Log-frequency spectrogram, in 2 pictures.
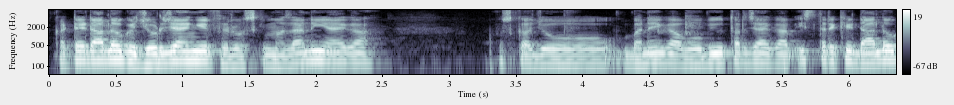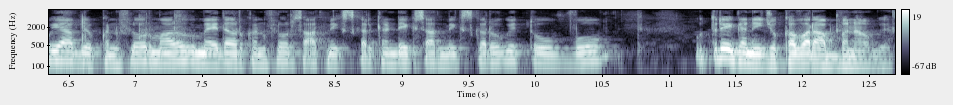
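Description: A man's voice: mid-range voice, steady tone, brisk, a little hiss or hum. A man narrating a home cooking tutorial, giving plain step-by-step instructions and repeating key phrases. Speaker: home cooking channel host.

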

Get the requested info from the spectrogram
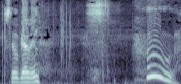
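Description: A man's voice: high voice, wildly swooping pitch, drawn-out words, dull audio. A young man, chatting breathlessly into a phone camera while hiking a rainy hilltop. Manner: breathless, chatty, laughing between remarks. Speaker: vlogger. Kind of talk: casual travel vlog narration. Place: outdoors on a rainy misty hilltop. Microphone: phone camera at arm's length.

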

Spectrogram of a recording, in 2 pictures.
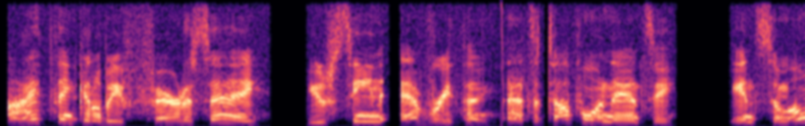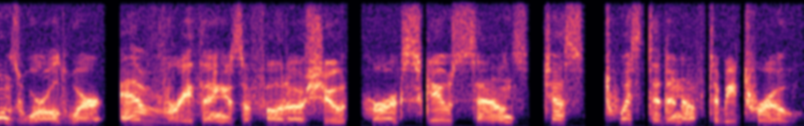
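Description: A man's voice: on the high side, animated, moderate pace, bright, forceful tone, no echo, rough recording. A man playing a supportive, easygoing young boyfriend with a wry, teasing manner in a detective video game. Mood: playful, encouraging. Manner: teasing, encouraging. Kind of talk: video game dialogue acting, phone conversation.

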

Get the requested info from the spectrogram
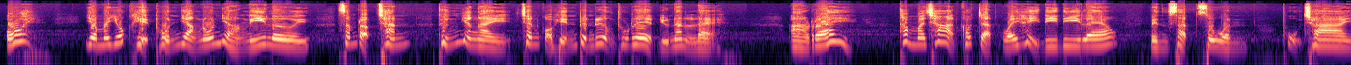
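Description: A woman's voice: on the high side, lively intonation, normal speed, darkish tone, pitched above the performer's own voice, close to an everyday voice. A woman voicing a stern, old-fashioned grandmother who scolds with indignation, in a Thai audiobook reading. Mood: scolding.

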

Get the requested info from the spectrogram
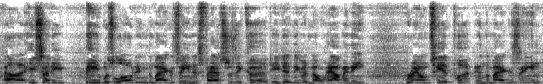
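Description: A man in his sixties with an American accent, recounting events as an interview guest in a sober, halting, matter-of-fact way. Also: medium pitch, level tone, fairly bright tone. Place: news bureau studio, replayed on a TV in a room. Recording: distant TV filmed off screen, clear noise.

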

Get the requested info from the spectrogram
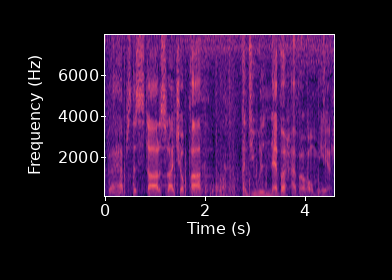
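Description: Grave, low-voiced scholar-warrior. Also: male voice, very animated, gravelly, background noise, exaggerated voice. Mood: musing. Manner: measured, eloquent, theatrical. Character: worldly, thoughtful Middle Eastern scholar-warrior, grave and poetic. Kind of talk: dramatic video game acting.

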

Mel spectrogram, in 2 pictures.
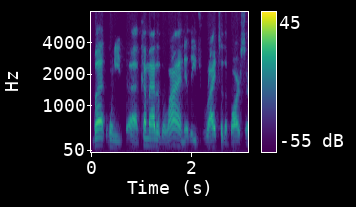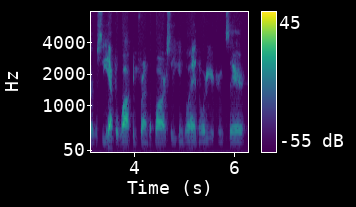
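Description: A man's voice: mid-range voice, fairly even intonation, fast, breathy edge, dry recording, muffled recording. A middle-aged man chatting casually as an interview guest on a video call, explaining his restaurant business. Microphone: video call, device at about arm's length.

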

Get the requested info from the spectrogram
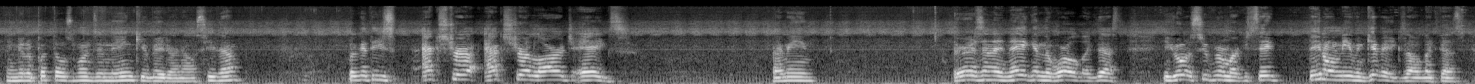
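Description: A woman in her thirties talks casually to a handheld camera while walking around a rural farm. She rambles and restarts her phrases. Crickets and insects are clearly heard outdoors behind her. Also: lowish voice, normal speed, pauses often, a little hiss or hum, rough recording. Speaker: vlogger showing her farm. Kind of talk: casual walk-and-talk vlog.

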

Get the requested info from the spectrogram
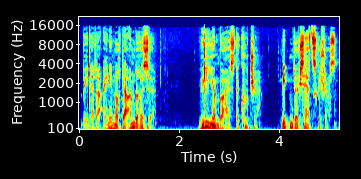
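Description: A manservant in a detective radio play. His voice is deep and husky. He speaks with formal deference and grave restraint. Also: very animated, moderate pace, a little mellow, full character voice. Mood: grave, deferential. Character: formal, discreet male servant bringing grave news. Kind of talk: German radio play acting.

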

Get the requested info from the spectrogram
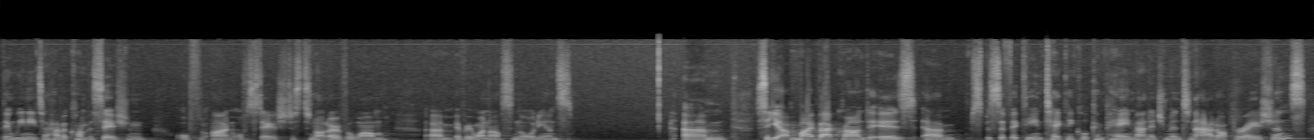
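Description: A woman in her thirties with a South African accent, giving a conference talk in a chatty, conversational way full of ums. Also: medium pitch. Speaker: conference speaker, consultant. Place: large hotel conference hall, indoors.

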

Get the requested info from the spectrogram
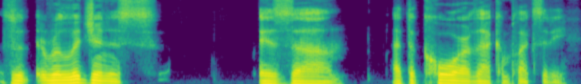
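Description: Low-voiced young man, slow measured questions. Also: fairly even intonation, mellow, no room sound, studio quality. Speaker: podcast host. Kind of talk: interview questions. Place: small office. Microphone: studio mic on boom arm.

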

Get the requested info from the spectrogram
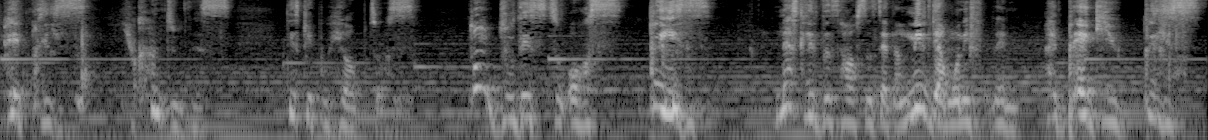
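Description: An actress playing a desperate wife who begs and shouts at her husband. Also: mid-range voice, lively intonation, normal speed, over music, natural voice. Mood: pleading. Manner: pleading, then shouting. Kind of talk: Nigerian drama skit acting.

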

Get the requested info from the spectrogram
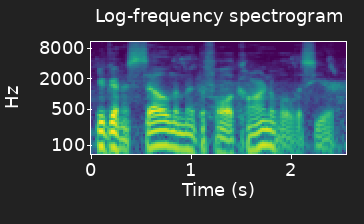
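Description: A man playing a friendly, gallant, gently teasing ex-marine neighbour in an intimate, easygoing one-sided roleplay. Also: deep voice, sing-song, fairly quick, vocal fry, a little hiss or hum, full character voice. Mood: gently teasing, insistent. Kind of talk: intimate ASMR roleplay, one side of a conversation.

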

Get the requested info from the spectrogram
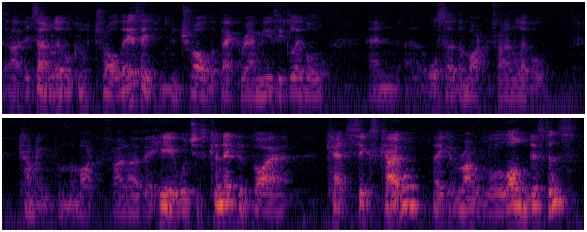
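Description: Low-voiced man in a roomy recording. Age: 50s. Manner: hesitant, halting delivery. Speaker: product demonstrator. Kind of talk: unscripted product demonstration. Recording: roomy, distant mic with background noise.

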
